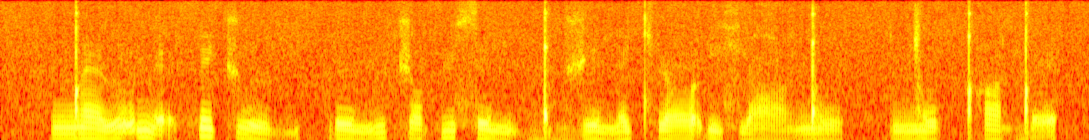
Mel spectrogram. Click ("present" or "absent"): present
